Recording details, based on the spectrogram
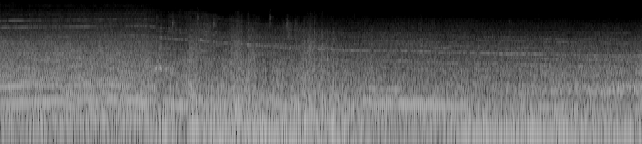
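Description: Race car engine in Assetto Corsa EVO at Donington GP Circuit, droning steadily with rising and falling revs as it brakes and accelerates, tires faintly scrubbing, continuous and close throughout.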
